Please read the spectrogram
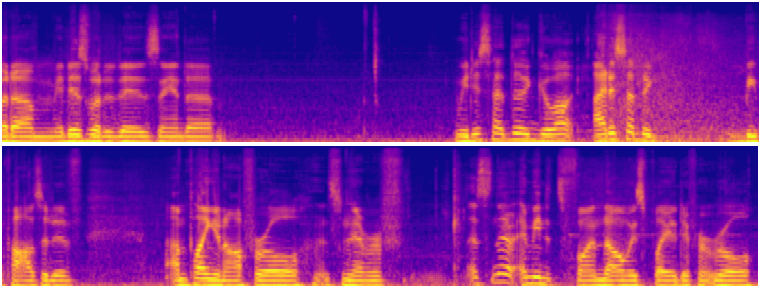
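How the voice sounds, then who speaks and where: A man with a medium pitch talks at a fairly quick pace with fairly even intonation and long, frequent pauses. Noticeable background noise runs underneath. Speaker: gaming commentator. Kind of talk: post-game voiceover commentary. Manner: monotone; hesitant, many fillers.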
